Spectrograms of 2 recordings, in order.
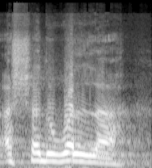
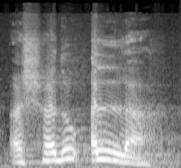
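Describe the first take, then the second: First: A w sound links into Allah. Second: Allah starts cleanly without a w sound. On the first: The speaker calls it wrong. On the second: The speaker calls it right.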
